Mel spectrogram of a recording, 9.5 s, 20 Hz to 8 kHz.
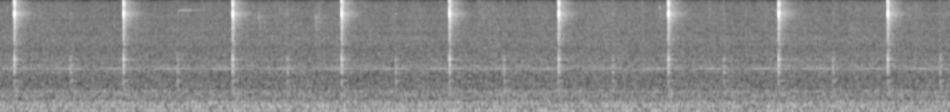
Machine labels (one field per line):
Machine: valve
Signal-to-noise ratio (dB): 0 dB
